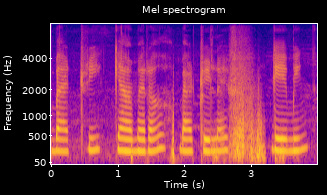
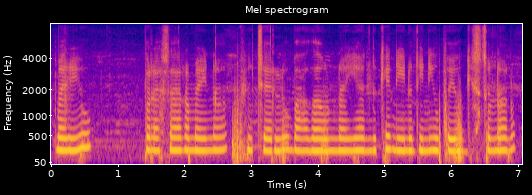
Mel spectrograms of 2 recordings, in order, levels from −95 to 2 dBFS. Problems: continuous background conversations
